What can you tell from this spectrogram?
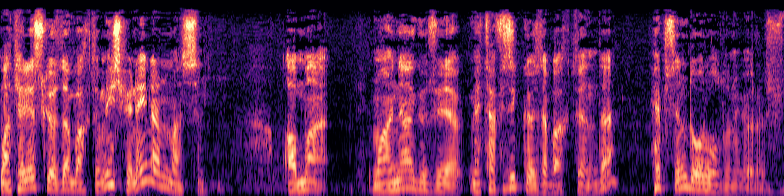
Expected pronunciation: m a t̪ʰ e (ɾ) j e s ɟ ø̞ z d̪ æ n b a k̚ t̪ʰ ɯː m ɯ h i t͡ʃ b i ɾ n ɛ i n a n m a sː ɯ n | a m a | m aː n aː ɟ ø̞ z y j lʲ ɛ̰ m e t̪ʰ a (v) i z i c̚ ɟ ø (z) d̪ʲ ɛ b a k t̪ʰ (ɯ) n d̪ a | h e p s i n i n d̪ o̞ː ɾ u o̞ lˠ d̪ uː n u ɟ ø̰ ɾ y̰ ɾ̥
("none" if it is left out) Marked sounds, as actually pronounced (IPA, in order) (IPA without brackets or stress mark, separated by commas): ɾ, f, z, ɯː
